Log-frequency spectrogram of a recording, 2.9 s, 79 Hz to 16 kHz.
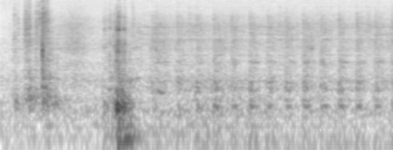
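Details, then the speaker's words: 1997 Volvo 850 Turbo, 131,854 miles, probably sat six or seven years, with a charged battery: even, healthy cranking that never fires and no tach movement; cranks but won't start, cause unknown. "but it cranks sounds healthy I don't see the tack moving at all"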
